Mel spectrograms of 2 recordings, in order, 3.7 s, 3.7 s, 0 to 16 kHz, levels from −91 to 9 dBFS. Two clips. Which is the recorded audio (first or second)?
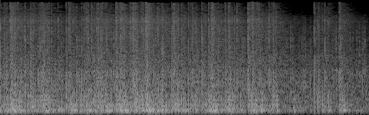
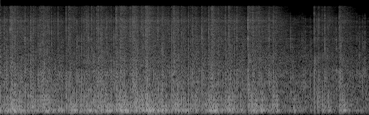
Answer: first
